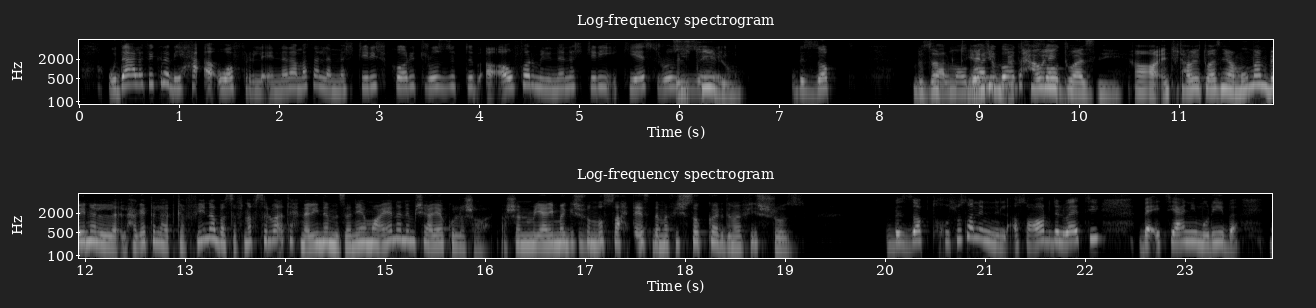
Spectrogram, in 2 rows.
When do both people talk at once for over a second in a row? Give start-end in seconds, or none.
8.5-10.0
